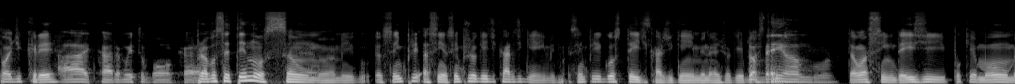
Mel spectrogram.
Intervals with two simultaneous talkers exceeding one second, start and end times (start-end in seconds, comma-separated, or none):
none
